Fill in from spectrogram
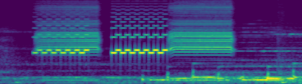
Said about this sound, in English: The phone rings.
